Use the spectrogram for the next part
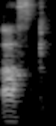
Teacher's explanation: Como termina con una K, la K se pronuncia con la garganta. Es un sonido muy débil, es un sonido voiceless, se llama, no usa las cuerdas vocales para ser pronunciado.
